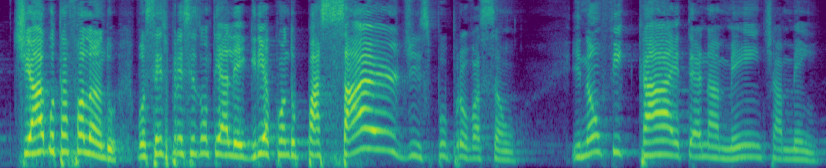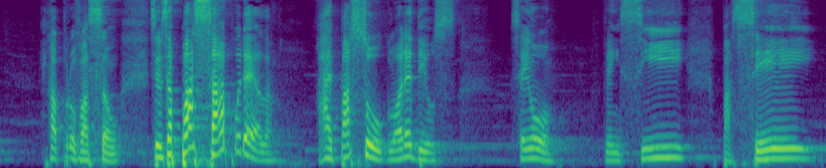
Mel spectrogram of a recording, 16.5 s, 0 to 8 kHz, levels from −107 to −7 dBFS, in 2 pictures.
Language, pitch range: Portuguese, 155-200 Hz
